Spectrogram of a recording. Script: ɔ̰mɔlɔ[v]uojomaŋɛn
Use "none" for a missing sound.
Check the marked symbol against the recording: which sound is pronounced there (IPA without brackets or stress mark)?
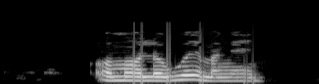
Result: w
